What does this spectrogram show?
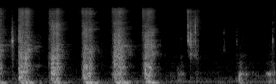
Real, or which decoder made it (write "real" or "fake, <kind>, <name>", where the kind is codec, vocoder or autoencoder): fake, codec, SNAC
